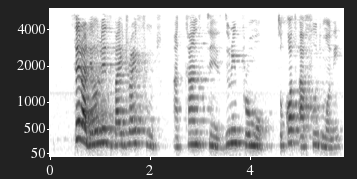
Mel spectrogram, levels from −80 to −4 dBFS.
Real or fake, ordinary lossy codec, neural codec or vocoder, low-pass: real; none; none; 5.4 kHz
